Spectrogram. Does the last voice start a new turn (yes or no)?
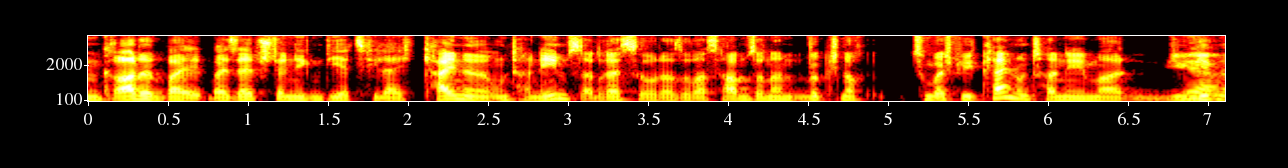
no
